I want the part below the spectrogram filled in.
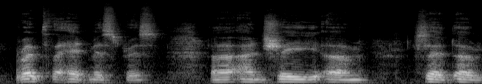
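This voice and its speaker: In a southern English accent, a man talks at a fairly slow pace. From southern England. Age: 80s+. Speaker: retired teacher and poet. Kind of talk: oral history interview. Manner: halting.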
